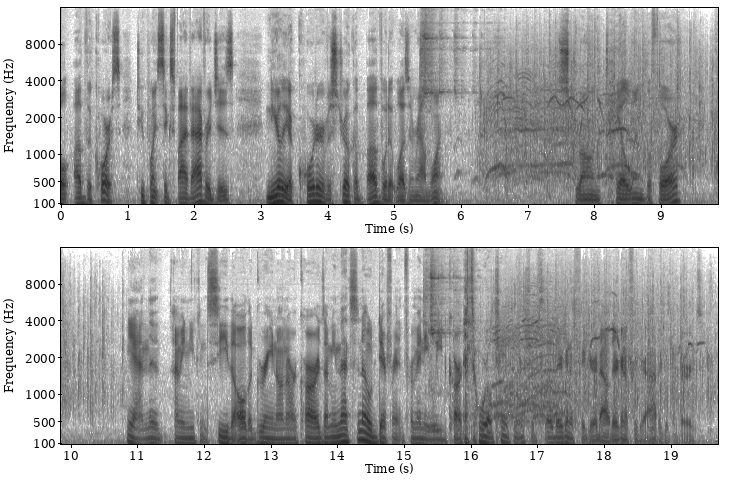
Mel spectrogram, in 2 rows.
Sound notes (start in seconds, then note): 6.1 applause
